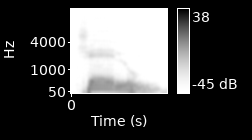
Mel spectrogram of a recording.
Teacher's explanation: Então veja, tanto esse ditongo, AE, quanto o ditongo OE, é pronunciado com o som do E, cellum, tá? E porque ele é pronunciado com o som do E, então o C fica TCH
